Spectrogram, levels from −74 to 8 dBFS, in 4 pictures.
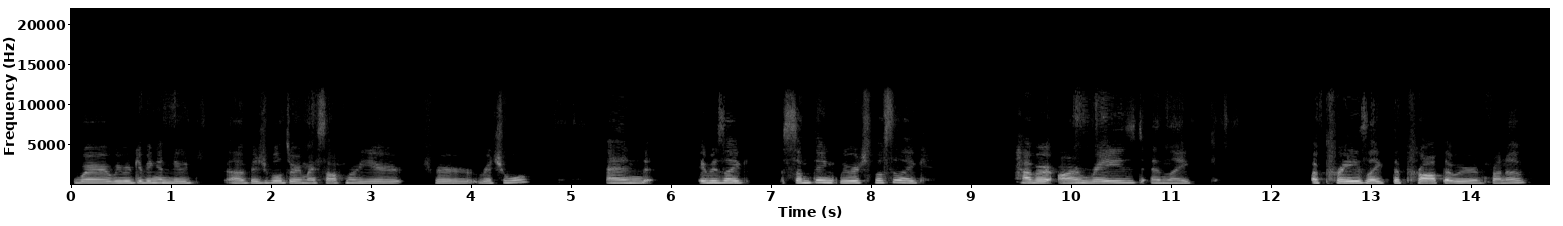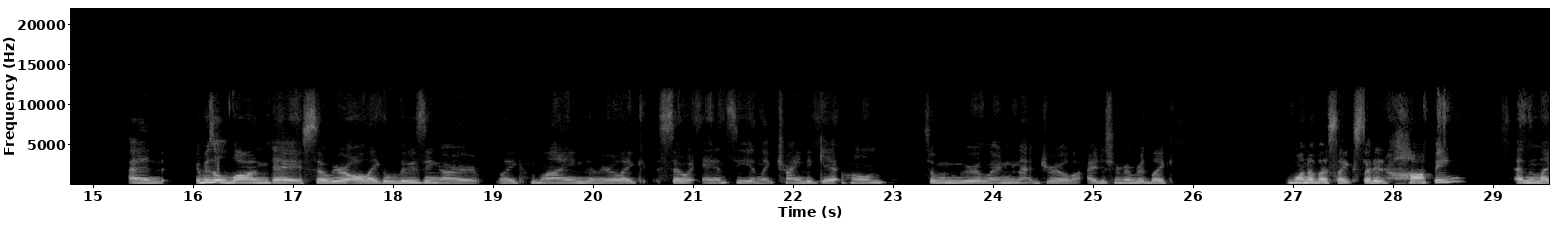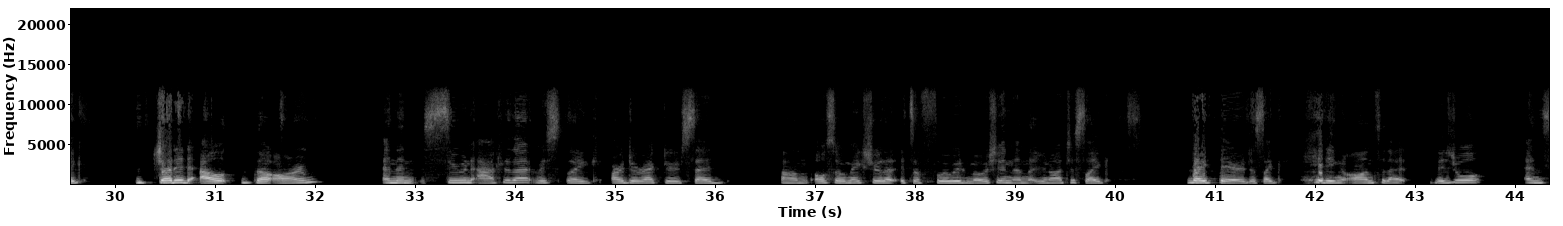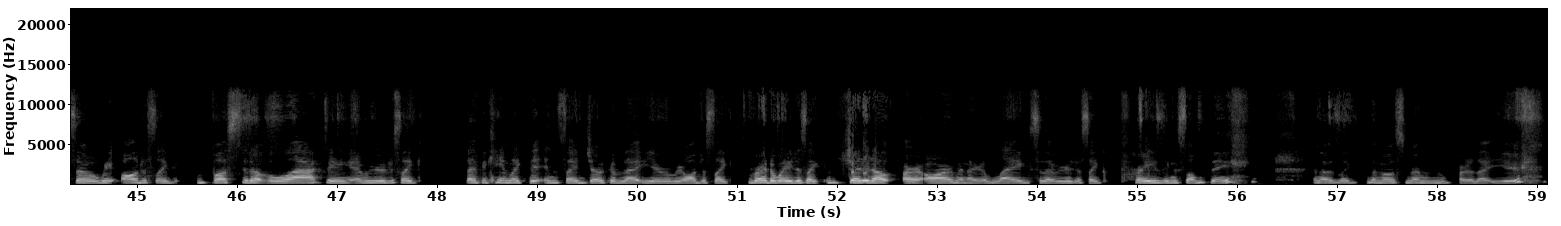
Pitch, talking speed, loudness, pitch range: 215 Hz, 185 wpm, -23 LUFS, 195-230 Hz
